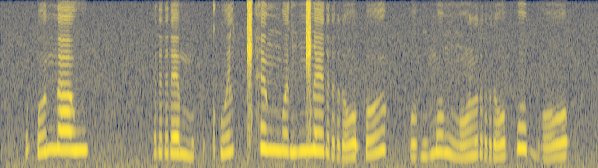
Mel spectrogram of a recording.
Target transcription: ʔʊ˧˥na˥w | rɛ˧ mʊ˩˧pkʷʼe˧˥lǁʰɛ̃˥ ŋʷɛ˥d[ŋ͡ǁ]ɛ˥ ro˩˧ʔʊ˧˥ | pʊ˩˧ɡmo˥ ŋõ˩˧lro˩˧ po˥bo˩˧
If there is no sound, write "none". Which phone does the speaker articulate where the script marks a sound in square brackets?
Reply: ŋ͡ǁ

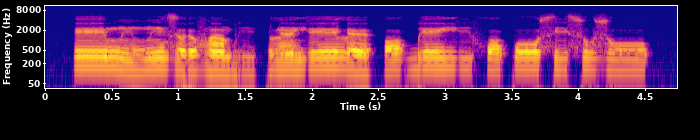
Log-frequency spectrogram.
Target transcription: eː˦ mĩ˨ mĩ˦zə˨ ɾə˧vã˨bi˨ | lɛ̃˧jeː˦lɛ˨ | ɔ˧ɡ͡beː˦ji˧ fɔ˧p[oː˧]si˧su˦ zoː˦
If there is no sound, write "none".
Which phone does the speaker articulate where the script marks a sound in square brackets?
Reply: oː˦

